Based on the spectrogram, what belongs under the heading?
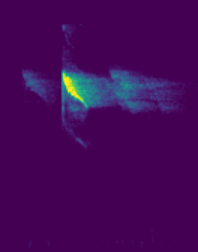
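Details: Single call of a female Javan white-eye meant to provoke males to sing: a faint high note, then a loud, sharp downward-sweeping chirp drawn into a thinner trailing whistle.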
